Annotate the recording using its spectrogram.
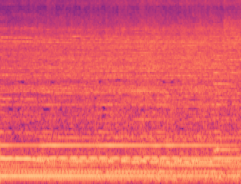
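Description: Live worship band holding a sustained chord on keyboard and bass guitar. A new chord with a low bass note comes in at the start and is held steady.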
